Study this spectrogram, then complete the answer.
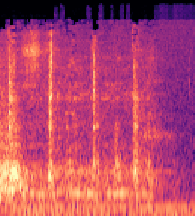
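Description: Sewing machine stitching fabric along matched slits, a steady run of rhythmic needle ticks about every half second over a low motor hum, close and moderately loud with no talk.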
